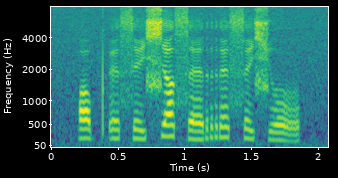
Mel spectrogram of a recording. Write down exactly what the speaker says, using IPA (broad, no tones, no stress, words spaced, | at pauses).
ɒpʼɘsɪ ɕasɛ rɘsɘɕo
